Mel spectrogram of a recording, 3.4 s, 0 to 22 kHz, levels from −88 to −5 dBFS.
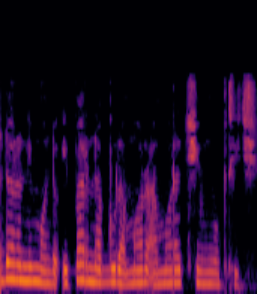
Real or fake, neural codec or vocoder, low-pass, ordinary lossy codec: fake; codec, 16 kHz, 4 kbps, X-Codec, WavLM features, trained on Multilingual LibriSpeech; 7.2 kHz; AAC, 24 kbps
